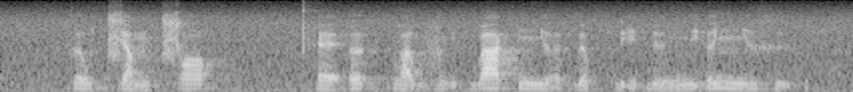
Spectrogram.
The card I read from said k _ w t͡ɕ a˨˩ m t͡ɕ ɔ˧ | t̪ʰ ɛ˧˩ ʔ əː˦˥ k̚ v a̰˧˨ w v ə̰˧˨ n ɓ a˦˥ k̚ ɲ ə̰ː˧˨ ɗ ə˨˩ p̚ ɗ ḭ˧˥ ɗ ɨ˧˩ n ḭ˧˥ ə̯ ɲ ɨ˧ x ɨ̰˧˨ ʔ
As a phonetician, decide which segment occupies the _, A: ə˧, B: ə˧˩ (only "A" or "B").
A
